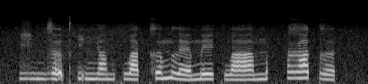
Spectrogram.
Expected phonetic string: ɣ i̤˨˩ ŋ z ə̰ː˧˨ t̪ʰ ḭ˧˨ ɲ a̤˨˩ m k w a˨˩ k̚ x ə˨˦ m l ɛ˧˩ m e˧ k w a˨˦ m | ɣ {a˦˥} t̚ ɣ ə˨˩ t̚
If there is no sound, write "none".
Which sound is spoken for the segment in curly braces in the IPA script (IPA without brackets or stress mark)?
a˦˥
